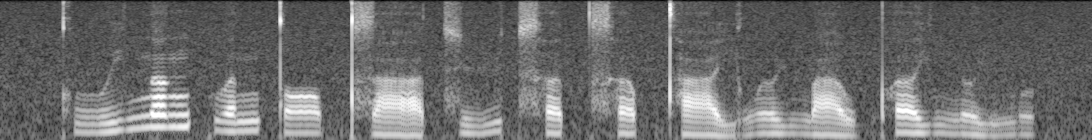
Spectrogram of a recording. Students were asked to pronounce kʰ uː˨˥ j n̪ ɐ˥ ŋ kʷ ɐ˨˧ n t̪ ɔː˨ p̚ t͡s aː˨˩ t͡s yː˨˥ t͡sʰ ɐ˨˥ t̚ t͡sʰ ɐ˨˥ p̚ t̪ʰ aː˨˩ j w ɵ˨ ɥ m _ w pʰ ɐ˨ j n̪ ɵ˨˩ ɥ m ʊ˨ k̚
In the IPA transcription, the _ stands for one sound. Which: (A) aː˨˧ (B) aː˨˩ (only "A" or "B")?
B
